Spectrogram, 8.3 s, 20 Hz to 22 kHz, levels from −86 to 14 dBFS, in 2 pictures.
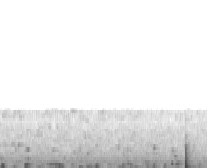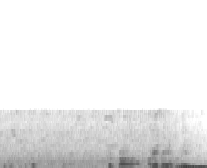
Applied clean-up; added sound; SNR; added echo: classical method WPE with log-MMSE.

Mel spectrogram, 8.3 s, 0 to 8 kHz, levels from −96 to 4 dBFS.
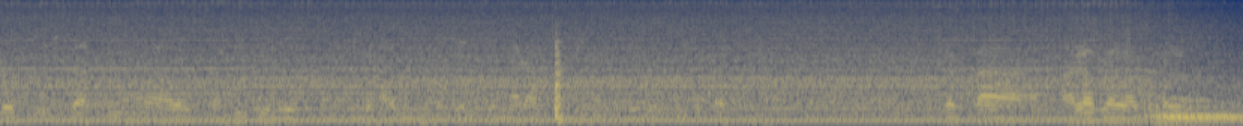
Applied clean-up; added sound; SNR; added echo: none; Engine starting; -3 dB; reverberation time 0.2 s.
